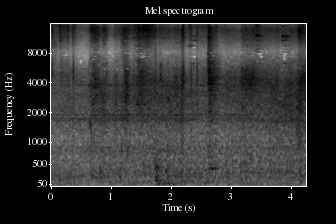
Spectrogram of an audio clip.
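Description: Inside a Class 319 electric multiple unit on the move: a steady rumble of wheels on rail, with scattered light clicks and knocks.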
